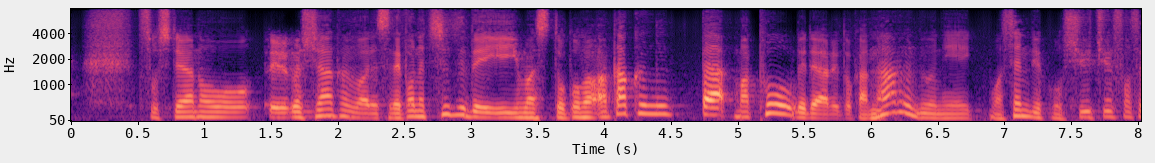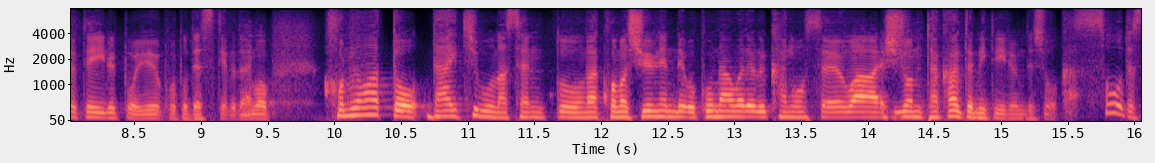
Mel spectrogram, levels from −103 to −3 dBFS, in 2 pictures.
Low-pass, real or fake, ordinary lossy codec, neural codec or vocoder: none; fake; none; codec, 16 kHz, 0.5 kbps, X-Codec, HuBERT features, trained on general audio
